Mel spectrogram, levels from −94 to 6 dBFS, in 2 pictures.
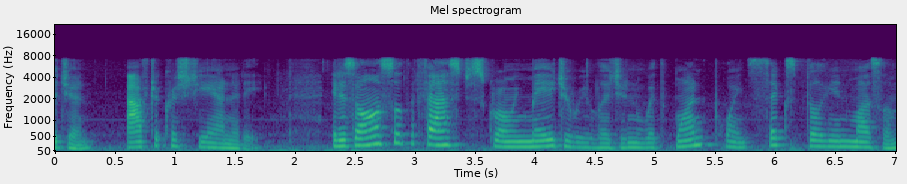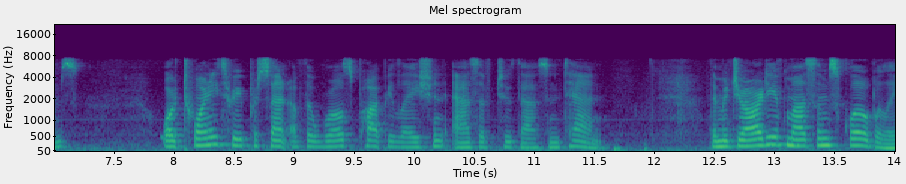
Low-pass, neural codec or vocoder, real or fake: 7.2 kHz; none; real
